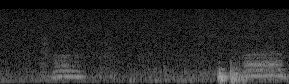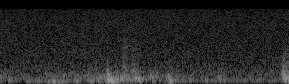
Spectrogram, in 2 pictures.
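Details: Traditional Siamese kittens explore an indoor hallway for the first time while their vigilant mother Bluebelle looks on. Several short, tonal meows come at irregular intervals of one to two seconds, with light scuffling between them.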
